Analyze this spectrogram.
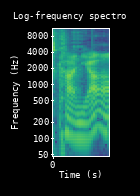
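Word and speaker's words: Caña: Unless with that little thing above it, it's Cana.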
